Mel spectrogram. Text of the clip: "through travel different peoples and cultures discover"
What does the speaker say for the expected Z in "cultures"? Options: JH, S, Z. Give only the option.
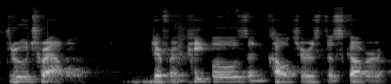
Z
